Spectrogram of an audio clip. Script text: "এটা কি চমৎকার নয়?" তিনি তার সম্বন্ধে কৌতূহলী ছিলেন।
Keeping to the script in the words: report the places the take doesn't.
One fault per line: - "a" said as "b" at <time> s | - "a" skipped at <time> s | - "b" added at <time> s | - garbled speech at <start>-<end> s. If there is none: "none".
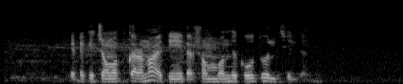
none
